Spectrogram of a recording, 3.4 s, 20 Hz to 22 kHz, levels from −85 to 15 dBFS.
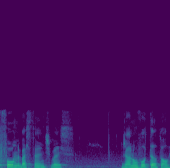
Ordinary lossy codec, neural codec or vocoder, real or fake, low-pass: none; none; real; none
